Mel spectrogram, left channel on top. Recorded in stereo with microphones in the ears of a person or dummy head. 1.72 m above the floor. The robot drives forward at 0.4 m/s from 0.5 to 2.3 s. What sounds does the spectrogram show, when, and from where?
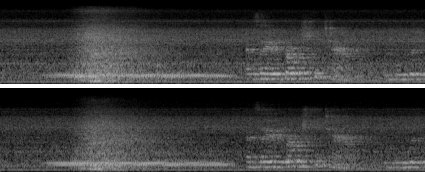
0.7 s a whoosh: 40° left (ahead or behind), 6.5 m; by 1.8 s 45° left (ahead or behind), 6 m
2.5 s a woman speaking: 60° left (ahead or behind), 4 m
